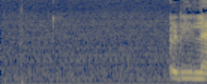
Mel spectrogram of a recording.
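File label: "rileslady", Teotitlán del Valle Zapotec; levantar el tapete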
